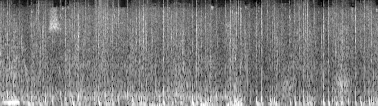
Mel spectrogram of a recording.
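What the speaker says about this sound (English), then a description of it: "Lord Sakai taught me to ride a horse." Horse hooves clip-clopping at a steady riding pace in the Ghost of Tsushima video game, continuous and fairly close, with dialogue spoken over the hoofbeats.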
